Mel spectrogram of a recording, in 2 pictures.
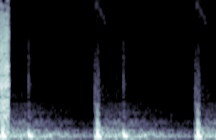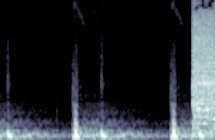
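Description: Heartbeat sound effect: slow pairs of low thumps, lub-dub, repeating about every one and a half seconds over a faint steady hum.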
